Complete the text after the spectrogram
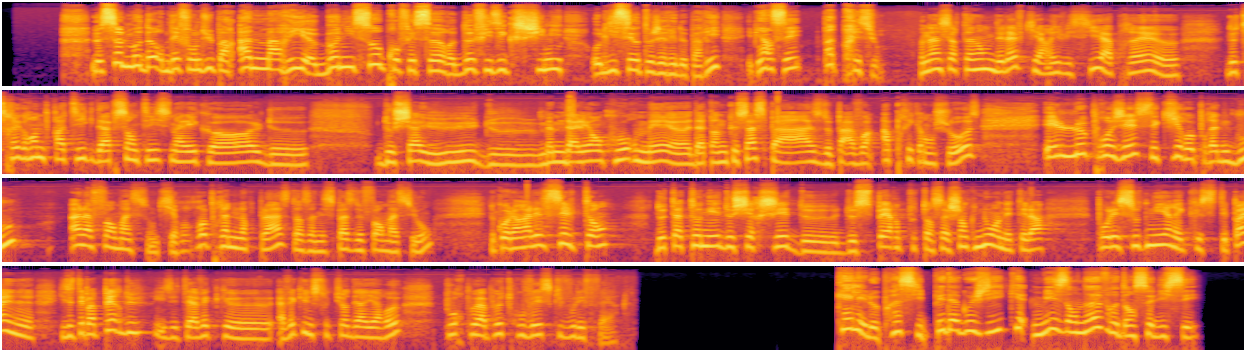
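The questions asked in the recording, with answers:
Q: Quel est le principe pédagogique mis en œuvre dans ce lycée ?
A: Pas de pression : on laisse aux élèves le temps de tâtonner et de chercher, avec le soutien des professeurs, pour qu'ils reprennent goût à la formation.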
